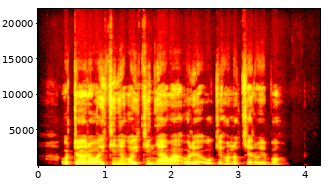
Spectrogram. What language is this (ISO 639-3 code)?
kik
